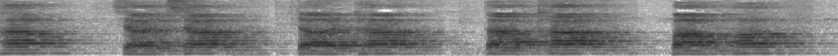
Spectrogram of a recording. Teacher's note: अघोष। कंपन नहीं होंगे अघोष में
